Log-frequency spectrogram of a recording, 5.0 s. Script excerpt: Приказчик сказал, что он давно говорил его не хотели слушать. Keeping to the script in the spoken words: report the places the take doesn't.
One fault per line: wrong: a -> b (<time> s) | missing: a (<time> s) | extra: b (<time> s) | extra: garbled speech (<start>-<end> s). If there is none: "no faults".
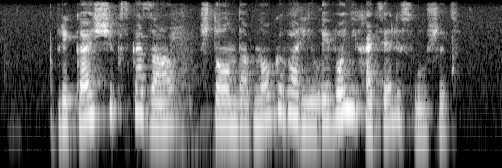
no faults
